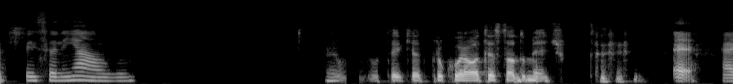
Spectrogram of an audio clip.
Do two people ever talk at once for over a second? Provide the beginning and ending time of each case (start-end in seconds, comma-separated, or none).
none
